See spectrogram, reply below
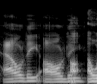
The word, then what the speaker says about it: Aldi: Am I saying that right? Aldi? – We say Aldi. – A-L-D-I. In our house. It's A-L-D-I.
